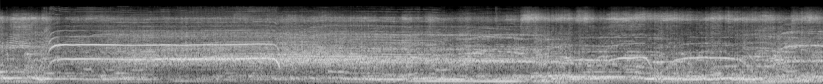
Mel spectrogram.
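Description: Pop song played loud over a concert hall's sound system, with singing and fans whooping over it; a high note is held for about two seconds near the start.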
